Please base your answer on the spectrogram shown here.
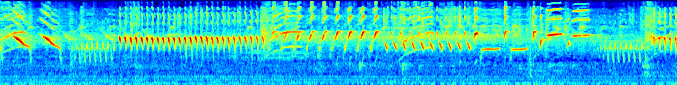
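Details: Varied excited canary song: quick high whistles, a long rapid rolling trill, a stretch of mixed slurred notes, then short flat whistled tones and a final trill.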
